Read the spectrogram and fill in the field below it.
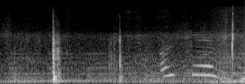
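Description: A small, queenless swarm of honeybees sits inside a nuc box in a park, giving a low steady hum broken by a few sharp knocks and thin chirping tones.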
